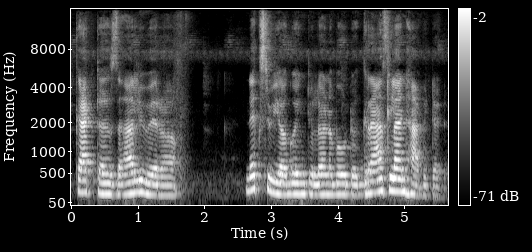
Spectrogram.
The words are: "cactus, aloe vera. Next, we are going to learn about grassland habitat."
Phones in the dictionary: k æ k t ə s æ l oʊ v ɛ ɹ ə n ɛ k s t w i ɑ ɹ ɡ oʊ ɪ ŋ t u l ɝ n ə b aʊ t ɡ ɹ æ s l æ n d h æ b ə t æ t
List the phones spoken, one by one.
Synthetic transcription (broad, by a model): k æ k t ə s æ l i v ɛ ɹ ə n ɛ k s t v i ɑ ɹ ɡ oʊ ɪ ŋ t u l ɝ n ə b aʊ t ɡ ɹ æ s l æ n d h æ b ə t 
